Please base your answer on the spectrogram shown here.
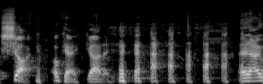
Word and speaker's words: Shough: to pronounce it I it was like show Tyler show right you're like shuck okay got it and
